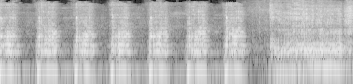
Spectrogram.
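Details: Male Southern Cassowary, which incubates eggs and tends chicks, giving a threat call when its chicks or itself feel threatened: about seven deep, throbbing grunts at roughly three per second, then a low rumbling drone as music begins.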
